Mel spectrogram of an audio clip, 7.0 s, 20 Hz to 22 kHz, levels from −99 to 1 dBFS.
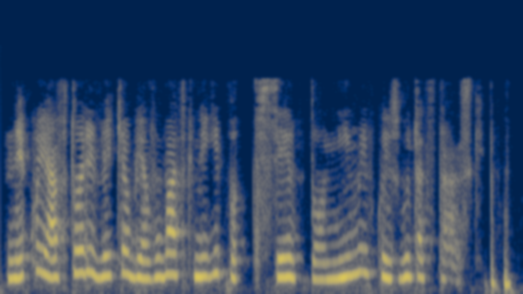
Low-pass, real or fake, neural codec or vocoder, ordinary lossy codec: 7.2 kHz; fake; codec, 16 kHz, 2 kbps, FreqCodec, larger model; AAC, 32 kbps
